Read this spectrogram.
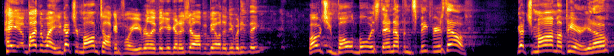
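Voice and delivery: high, loud, fast mocking taunts; hammed-up sneering put-down; sarcastic taunting. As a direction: ridicule the boys with a laugh. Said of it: "with a laugh, sarcastic".

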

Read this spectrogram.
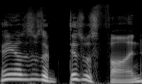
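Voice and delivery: pleased about the day; content Yohane. Retold or imitated. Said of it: "she's like".

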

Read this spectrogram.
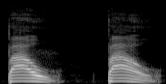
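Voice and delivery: "Pau" said to rhyme with "cow"; Spanish "Pau" ending in an "ow" sound; Spanish pronunciation. Shown as a demonstration. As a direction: demonstrate "Pau" as "pow", no L. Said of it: "How do you say P A U in Spanish".

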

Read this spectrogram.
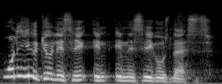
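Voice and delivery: high, loud chirpy bird voice; eager little sparrow; cheerful sparrow. Acted. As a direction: chirp a perky introduction. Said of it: "he chirped cheerfully".

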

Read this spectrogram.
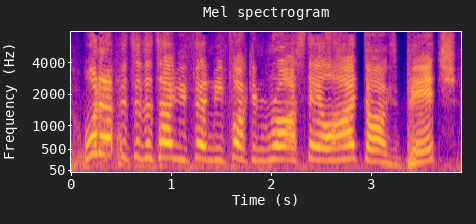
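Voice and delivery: high, loud indignant yell; mock furious accusation. [name] confronting the now-pious family, mock furious yelling. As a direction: shout it like a hammed-up reckoning.

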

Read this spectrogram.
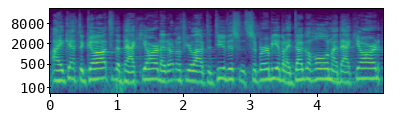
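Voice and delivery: ordinary talk

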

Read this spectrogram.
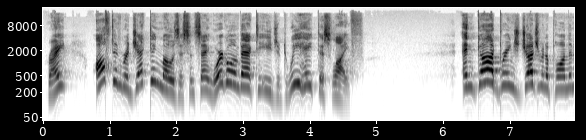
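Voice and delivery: loud, high, driving sermon voice; full-force preaching. Acted. Pastor to congregation on Israel, preaching at full force. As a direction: preach it out to the whole sanctuary.

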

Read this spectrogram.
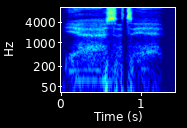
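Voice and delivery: breathy mock-relieved whisper. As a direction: whisper it like a prayer answered. Mock relief at Madea ending.

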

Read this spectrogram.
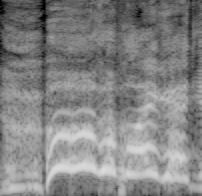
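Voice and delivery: high, loud melodramatic wail; dramatic child. Retold or imitated. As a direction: play the kid's tragedy over a blanket. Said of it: "brought on World War Three".

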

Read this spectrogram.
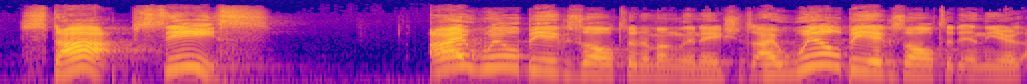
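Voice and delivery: God exalted among the nations, loud; commanding shout. Acted. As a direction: proclaim it over the nations. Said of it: "a phrase to the nations".

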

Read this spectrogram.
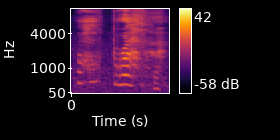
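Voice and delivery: put-on a little girl crying out in fear; high, fearful little sister; frightened girl. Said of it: "said Natsu".

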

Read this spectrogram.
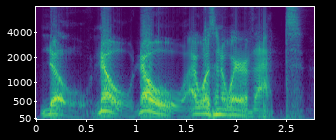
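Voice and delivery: an odd stranger's mild wonderment; wondering. Acted. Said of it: "said Elijah slowly and wonderingly".

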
